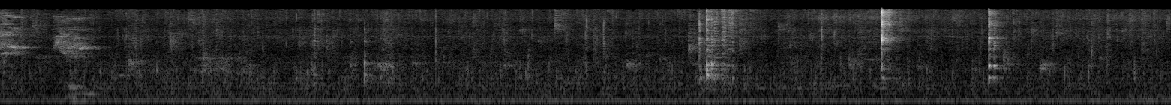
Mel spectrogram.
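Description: Metal spoon scraping liver spread from a tin can and clinking three times against the can and the aluminium wok in the second half, over a steady low hum and the stew simmering.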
